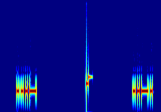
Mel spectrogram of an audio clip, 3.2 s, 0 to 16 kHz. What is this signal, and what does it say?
Morse code, heard as a keyed tone, about 27 wpm, 700 Hz. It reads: V F
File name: Single-Letter-Number-28wpm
